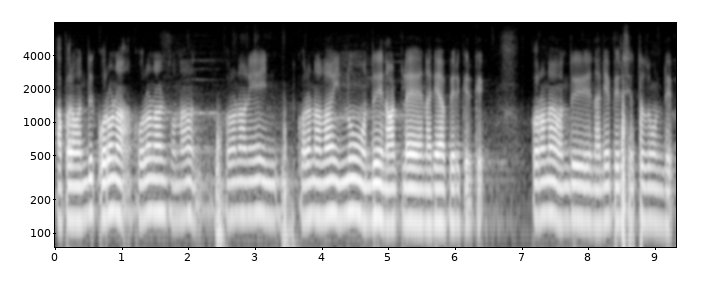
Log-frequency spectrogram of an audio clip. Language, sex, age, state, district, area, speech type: Tamil, male, 18-30, Tamil Nadu, Cuddalore, rural, spontaneous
